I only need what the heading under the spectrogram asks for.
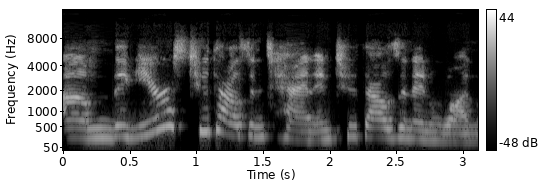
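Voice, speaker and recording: A woman speaks with a fairly high pitch and very wide pitch swings. The sound is dry and close with no echo. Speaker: spiritual teacher livestream host. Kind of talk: live stream talk. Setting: live stream on Zoom and Facebook.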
